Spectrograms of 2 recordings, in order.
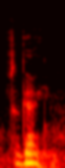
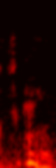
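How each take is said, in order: First: Said in the usual way. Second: Hushed, breathy whisper, almost no voice. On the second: Real, not acted. To the interviewer, softly whispering that it's a game. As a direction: drop to a secret whisper. Whispered aside about the joke.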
